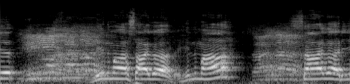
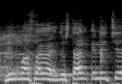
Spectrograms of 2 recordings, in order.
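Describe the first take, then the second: First: Slow, drawn-out classroom drill. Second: Fast, run-together answer; quick answer. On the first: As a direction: stretch each word out for the class to repeat. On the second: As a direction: rattle it off quickly. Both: Shown as a demonstration.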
